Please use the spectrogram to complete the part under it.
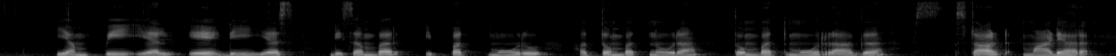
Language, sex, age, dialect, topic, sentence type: Kannada, female, 36-40, Dharwad Kannada, banking, statement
